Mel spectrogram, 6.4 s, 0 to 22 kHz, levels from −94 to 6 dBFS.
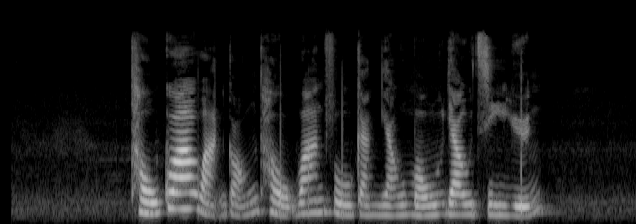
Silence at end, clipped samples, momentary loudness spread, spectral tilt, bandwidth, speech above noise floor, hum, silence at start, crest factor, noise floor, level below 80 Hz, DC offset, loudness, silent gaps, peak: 0.95 s; under 0.1%; 17 LU; -5 dB/octave; 12.5 kHz; 40 dB; none; 1.3 s; 20 dB; -67 dBFS; -84 dBFS; under 0.1%; -26 LUFS; none; -8 dBFS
